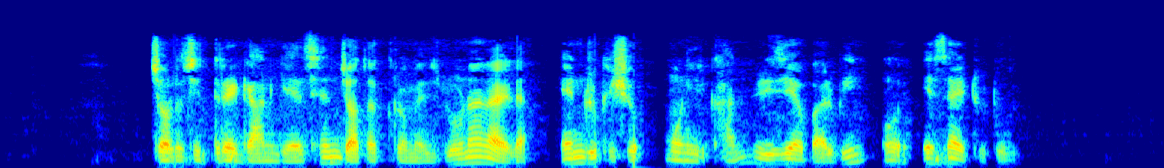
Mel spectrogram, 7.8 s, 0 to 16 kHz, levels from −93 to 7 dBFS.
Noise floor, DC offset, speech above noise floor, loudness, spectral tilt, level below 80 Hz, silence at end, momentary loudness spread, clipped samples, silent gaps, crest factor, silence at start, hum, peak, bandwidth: -85 dBFS; under 0.1%; 56 dB; -29 LUFS; -4 dB/octave; -72 dBFS; 1 s; 11 LU; under 0.1%; none; 26 dB; 1 s; none; -6 dBFS; 7.6 kHz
